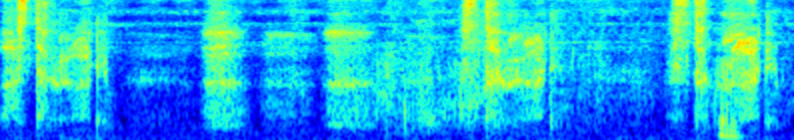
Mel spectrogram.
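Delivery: frightened breathy whisper; scared whisper. Real, not acted. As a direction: whisper prayers in dread. Whispered prayers in fear.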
